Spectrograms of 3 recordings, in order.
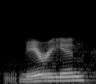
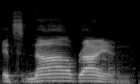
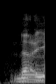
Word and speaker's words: Naryan: I think I had originally pronounced your first name Naryan, and it's Naryan. Naryan.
